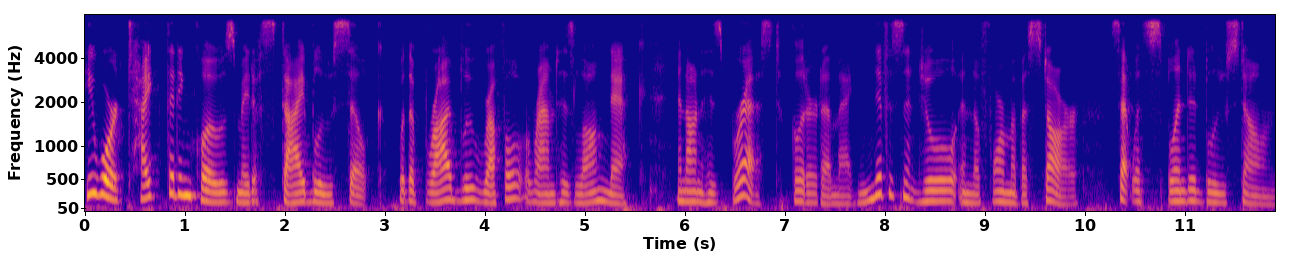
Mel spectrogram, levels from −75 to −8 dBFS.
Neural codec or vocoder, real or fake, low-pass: codec, 24 kHz, 0.9 kbps, WavTokenizer, small release; fake; 7.2 kHz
